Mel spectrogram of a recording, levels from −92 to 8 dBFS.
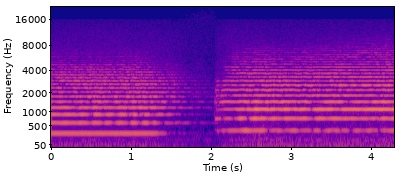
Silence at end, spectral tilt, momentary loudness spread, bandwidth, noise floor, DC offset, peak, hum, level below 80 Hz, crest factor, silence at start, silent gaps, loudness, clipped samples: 0 s; -2 dB/octave; 13 LU; 16.5 kHz; -52 dBFS; under 0.1%; -16 dBFS; none; -60 dBFS; 14 dB; 0 s; none; -28 LUFS; under 0.1%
